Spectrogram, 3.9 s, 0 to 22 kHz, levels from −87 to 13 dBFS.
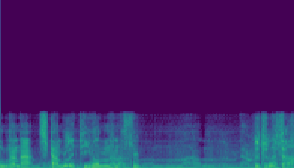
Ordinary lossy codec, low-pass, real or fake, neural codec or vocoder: none; 7.2 kHz; fake; autoencoder, 22.05 kHz, a latent of 192 numbers a frame, VITS, trained on many speakers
